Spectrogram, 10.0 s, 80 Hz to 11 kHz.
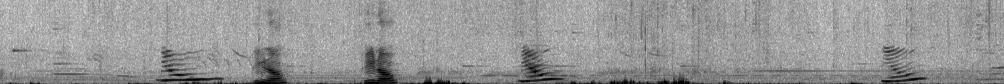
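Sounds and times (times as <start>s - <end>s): cat meowing: 1.6s - 2.2s.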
